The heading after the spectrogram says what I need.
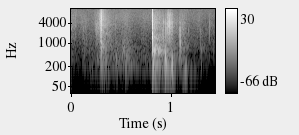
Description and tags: This sound might be suitable when dirt or stones are shovelled away.
stone, mud, wet, outdoor, ground, throw, digging, dirt, agaxly, dig, shovel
